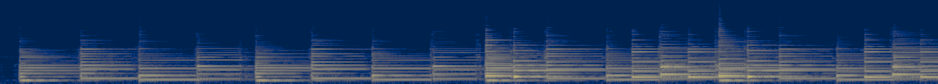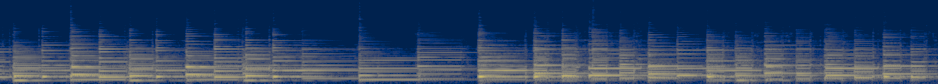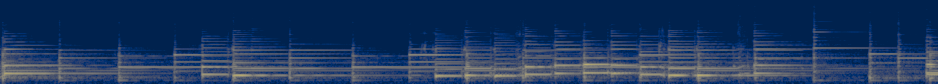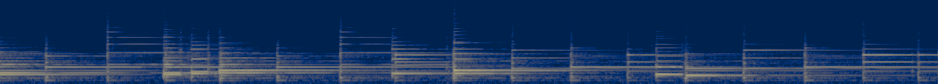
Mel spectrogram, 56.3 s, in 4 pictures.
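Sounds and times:
prelude in G sharp minor: 0:00.3 - 0:56.2.

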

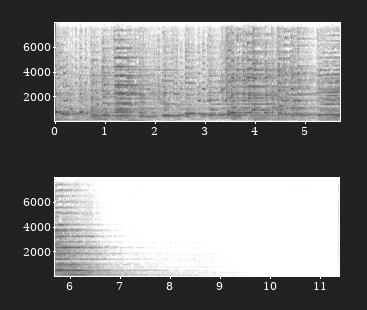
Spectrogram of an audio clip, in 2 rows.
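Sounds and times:
baroque instrumental piece: 0:00.0 - 0:07.4.

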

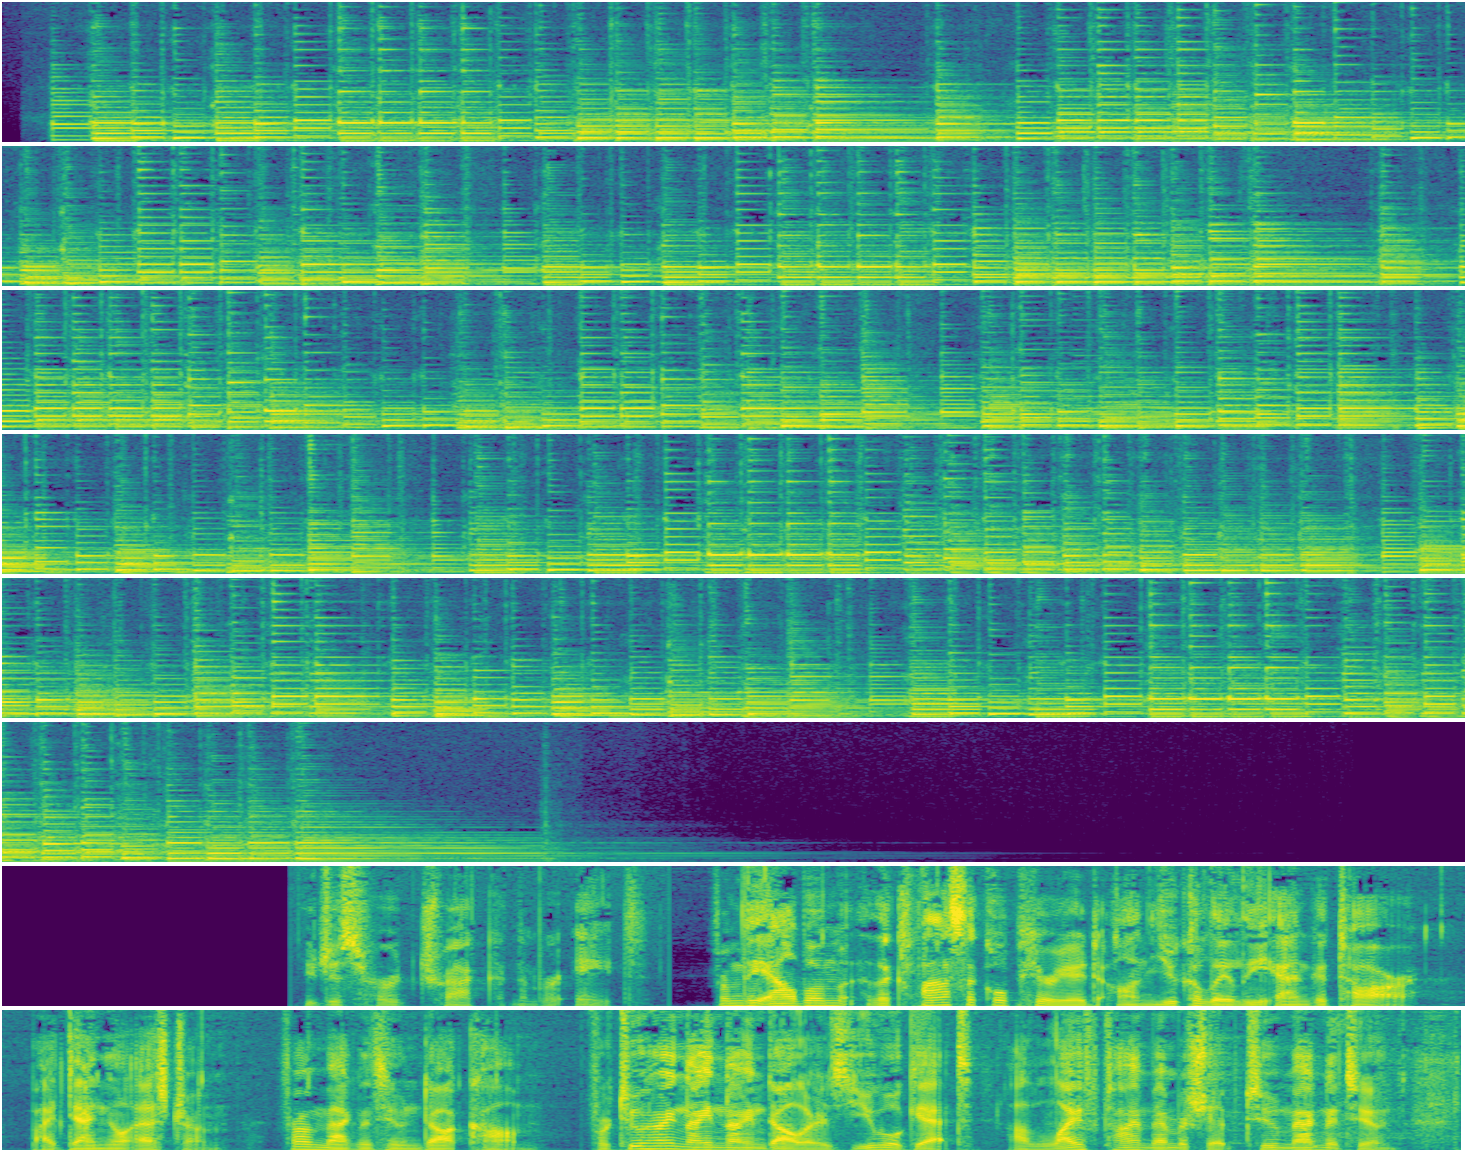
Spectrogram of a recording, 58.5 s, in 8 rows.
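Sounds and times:
ukulele playing a classical trio piece: 0:00.1 - 0:40.2, 0:45.4 - 0:58.4
guitar playing a classical trio piece: 0:00.3 - 0:40.3
person speaking: 0:45.4 - 0:58.4.

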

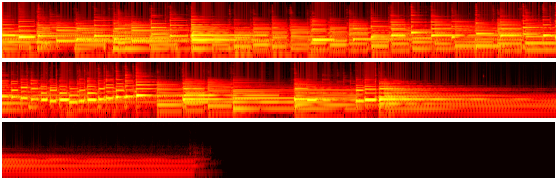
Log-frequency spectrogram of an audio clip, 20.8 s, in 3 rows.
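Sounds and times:
guitar playing a prelude: 0:00.0 - 0:16.4
ukulele playing a prelude: 0:00.0 - 0:16.4.

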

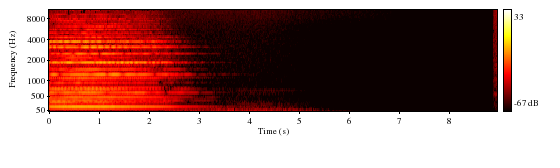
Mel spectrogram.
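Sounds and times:
cantata minuet: 0:00.0 - 0:03.7.

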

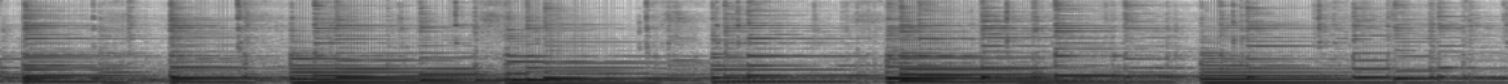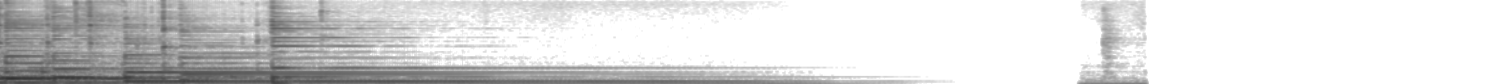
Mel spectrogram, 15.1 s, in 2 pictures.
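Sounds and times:
lute playing: 0:00.0 - 0:11.5.

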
